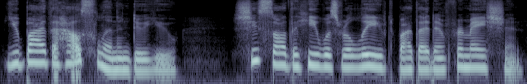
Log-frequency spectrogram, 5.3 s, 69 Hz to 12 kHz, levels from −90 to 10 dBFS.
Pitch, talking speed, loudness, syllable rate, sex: 200 Hz, 180 wpm, -21 LUFS, 5.0 syllables/s, female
